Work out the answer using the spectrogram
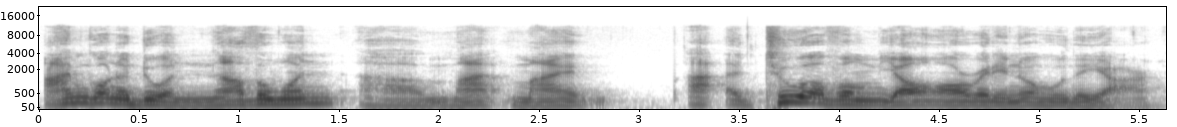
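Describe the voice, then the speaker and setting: An American man with a fairly low voice speaks casually to his online audience. His words come out a bit garbled, as he has stitches in his mouth after dental surgery. He stays emphatic and familiar, often repeating a phrase to drive it home. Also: lively intonation, moderate pace, darkish tone. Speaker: investing video host. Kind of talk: casual direct-to-audience vlog talk.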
